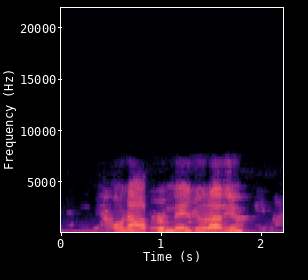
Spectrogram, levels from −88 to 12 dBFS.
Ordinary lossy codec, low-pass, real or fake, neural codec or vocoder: Opus, 24 kbps; 7.2 kHz; fake; codec, 32 kHz, 1.9 kbps, SNAC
